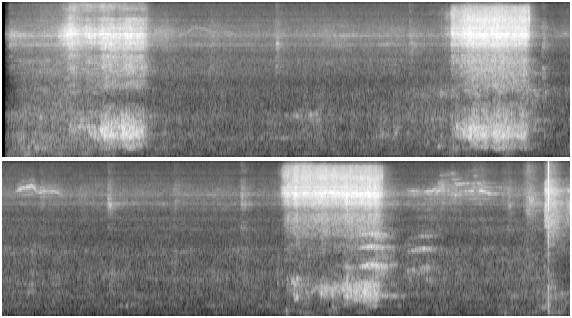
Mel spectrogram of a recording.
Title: Sleeping dog snoring...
